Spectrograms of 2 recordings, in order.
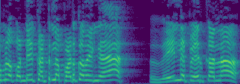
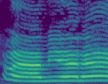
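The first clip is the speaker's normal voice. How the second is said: loud mock wail for the mother-in-law; hammed-up sobbing cry; fake crying shout; 2 semitones higher, 4 dB louder, much slower than usual. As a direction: howl her name like a staged mourner. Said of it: "performance பண்ணு".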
